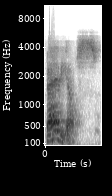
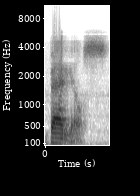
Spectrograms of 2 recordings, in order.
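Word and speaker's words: badious: they work for you the third one is badios b-a-d-i-o-u-s badios and what does vadios mean yes i'm going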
